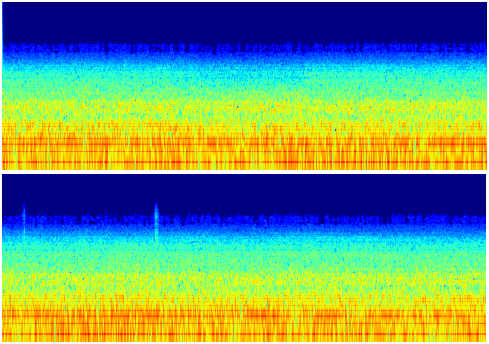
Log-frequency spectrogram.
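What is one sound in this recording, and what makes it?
A car engine hums low and steady, echoing in a tunnel.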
